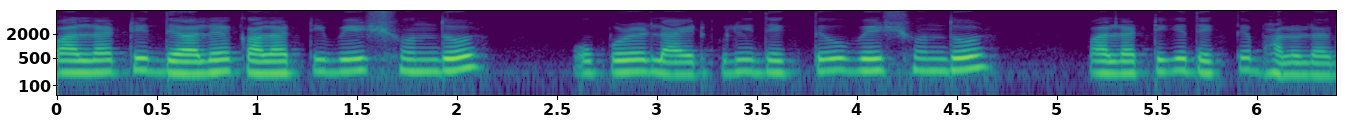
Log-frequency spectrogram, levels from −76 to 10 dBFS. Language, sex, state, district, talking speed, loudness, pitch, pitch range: Bengali, female, Odisha, Malkangiri, 170 wpm, -16 LUFS, 225 Hz, 210-240 Hz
